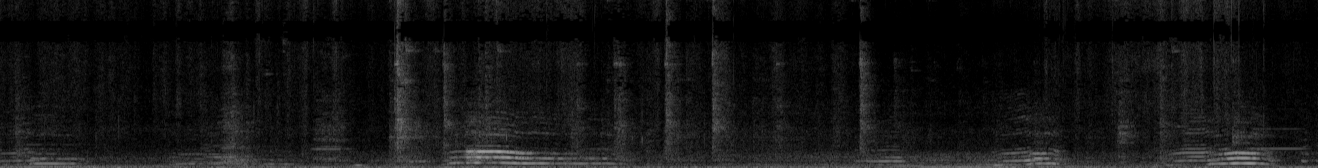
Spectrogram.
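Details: Nubian goat kids just days old, playful on a small farm, giving repeated wavering bleats with clear harmonics, spaced every one to two seconds, over low room noise.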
